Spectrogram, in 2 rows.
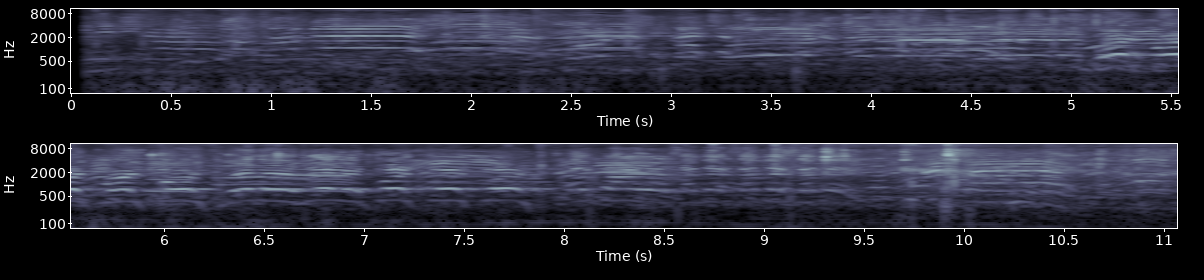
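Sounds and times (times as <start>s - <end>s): people shouting encouragement: 0.2s - 11.0s.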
